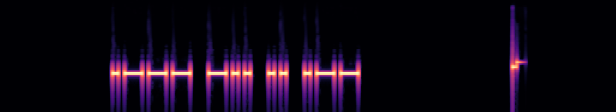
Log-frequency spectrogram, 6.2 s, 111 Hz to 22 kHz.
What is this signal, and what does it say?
Morse code, heard as a keyed tone, about 21 wpm, 700 Hz. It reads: JDIW
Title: Four Challenging Letter-Number Combinations 20wpm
